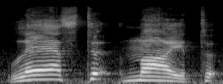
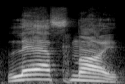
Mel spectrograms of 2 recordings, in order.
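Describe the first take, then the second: First: The T sound in last is pronounced. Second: The T sound in last is dropped.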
